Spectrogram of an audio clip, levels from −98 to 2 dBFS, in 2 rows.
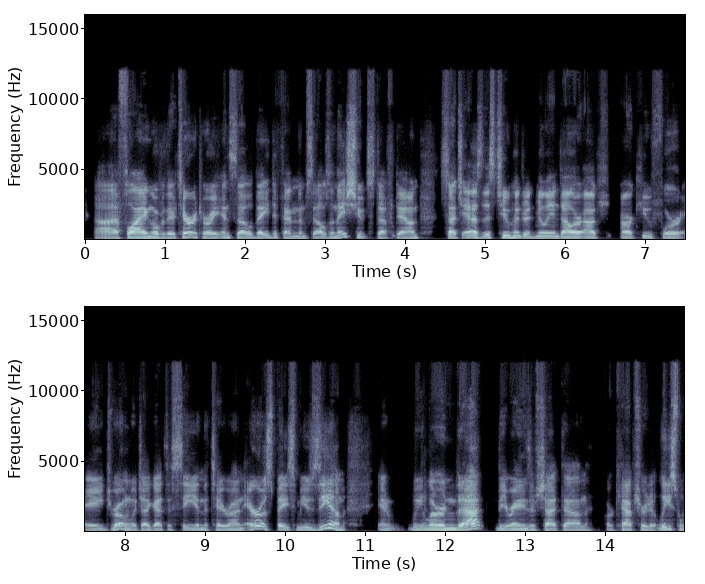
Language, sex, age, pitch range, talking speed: English, male, 40-59, 105-135 Hz, 195 wpm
